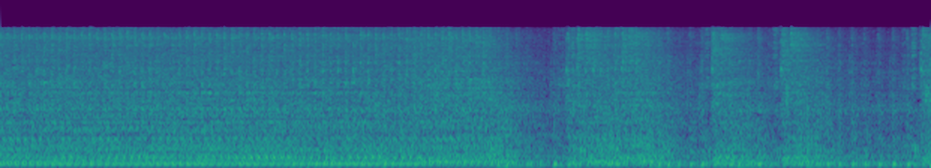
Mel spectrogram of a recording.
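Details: Tao Motors Chinese mini quad that wouldn't start, now running on a jump pack after its battery was found dead. The small engine catches and settles into a steady, busy run, a little uneven as the throttle moves, with no knocks. Normal running.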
